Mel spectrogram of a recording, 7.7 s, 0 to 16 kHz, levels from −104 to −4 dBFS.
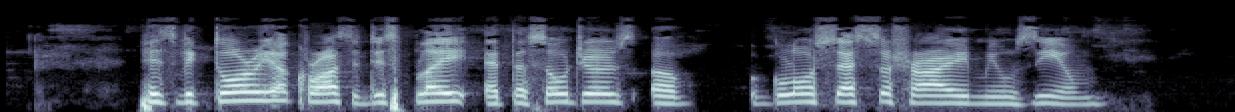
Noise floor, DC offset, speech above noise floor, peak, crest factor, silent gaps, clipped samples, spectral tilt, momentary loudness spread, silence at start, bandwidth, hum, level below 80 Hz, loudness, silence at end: -88 dBFS; under 0.1%; 71 dB; -2 dBFS; 18 dB; none; under 0.1%; -5.5 dB/octave; 12 LU; 0.9 s; 7.8 kHz; none; -44 dBFS; -18 LUFS; 0.85 s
